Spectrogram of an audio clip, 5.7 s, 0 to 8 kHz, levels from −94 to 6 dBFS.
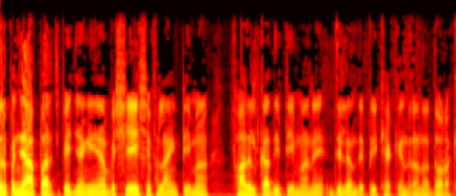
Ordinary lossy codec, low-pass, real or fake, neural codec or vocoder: none; 7.2 kHz; real; none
